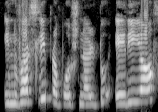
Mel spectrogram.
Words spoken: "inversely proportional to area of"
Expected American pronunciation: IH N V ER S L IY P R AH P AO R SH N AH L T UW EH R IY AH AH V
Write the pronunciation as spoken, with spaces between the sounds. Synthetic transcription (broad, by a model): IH N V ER S L IY P R AH P AO R SH N AH L T UW EH R IY AH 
